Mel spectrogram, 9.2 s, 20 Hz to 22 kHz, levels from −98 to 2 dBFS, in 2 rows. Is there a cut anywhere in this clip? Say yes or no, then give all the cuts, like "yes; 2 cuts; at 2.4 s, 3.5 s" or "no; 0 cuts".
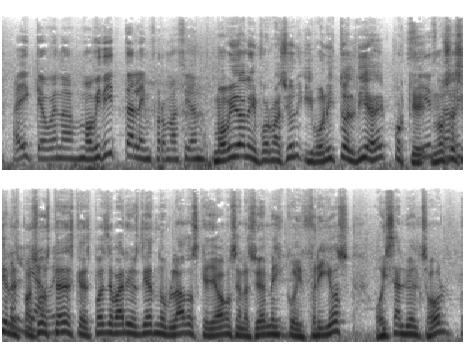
no; 0 cuts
